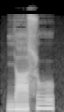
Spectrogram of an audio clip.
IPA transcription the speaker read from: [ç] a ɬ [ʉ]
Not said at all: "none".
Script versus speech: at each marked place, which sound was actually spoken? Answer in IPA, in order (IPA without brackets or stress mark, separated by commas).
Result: j, u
